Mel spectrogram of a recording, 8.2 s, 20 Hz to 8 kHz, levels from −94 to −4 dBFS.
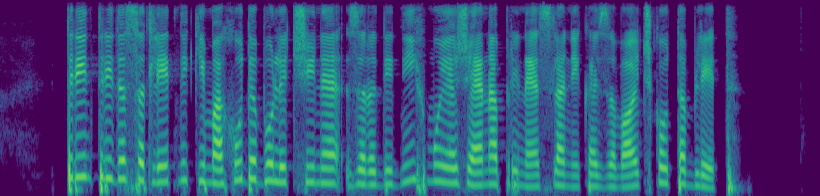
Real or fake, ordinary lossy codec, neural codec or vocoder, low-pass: real; Opus, 32 kbps; none; 7.2 kHz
